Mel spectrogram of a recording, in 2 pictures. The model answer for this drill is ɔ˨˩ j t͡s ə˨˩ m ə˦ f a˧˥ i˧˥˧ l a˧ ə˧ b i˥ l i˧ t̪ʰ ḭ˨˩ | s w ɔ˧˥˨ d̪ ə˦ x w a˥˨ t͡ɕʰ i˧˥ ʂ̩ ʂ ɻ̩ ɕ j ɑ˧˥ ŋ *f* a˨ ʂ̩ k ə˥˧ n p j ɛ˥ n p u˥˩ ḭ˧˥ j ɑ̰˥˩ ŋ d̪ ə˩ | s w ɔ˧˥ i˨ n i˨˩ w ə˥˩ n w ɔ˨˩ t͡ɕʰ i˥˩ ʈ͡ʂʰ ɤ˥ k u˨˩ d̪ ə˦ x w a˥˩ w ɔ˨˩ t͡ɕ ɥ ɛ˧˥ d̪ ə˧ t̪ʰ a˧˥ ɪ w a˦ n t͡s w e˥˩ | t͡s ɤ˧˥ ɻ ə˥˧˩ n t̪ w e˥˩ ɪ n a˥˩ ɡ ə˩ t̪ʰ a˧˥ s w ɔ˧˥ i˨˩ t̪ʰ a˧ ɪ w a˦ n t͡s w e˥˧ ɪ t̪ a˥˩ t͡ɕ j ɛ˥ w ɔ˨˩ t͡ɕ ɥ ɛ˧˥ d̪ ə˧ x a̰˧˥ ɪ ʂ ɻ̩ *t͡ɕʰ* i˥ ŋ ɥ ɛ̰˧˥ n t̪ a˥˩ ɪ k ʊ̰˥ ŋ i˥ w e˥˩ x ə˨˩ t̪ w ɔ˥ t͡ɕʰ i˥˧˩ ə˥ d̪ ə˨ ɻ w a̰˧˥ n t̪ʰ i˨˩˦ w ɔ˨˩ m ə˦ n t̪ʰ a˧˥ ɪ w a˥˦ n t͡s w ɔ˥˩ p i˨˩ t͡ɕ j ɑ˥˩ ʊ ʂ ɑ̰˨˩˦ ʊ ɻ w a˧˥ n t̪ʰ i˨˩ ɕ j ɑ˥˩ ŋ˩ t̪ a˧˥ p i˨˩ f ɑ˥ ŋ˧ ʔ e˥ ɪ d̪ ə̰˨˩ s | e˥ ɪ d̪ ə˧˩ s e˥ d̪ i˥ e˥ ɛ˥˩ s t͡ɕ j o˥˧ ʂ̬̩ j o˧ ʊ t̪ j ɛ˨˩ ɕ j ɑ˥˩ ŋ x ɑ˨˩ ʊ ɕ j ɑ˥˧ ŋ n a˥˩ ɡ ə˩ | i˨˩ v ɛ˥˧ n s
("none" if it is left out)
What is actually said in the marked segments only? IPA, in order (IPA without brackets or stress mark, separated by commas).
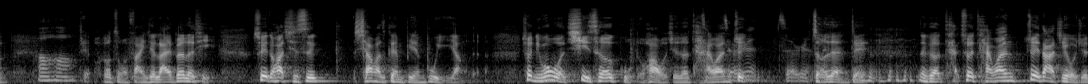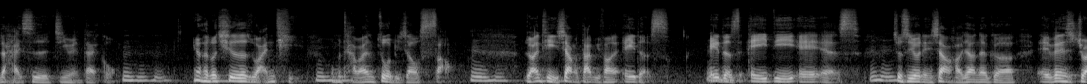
f, t͡ɕ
